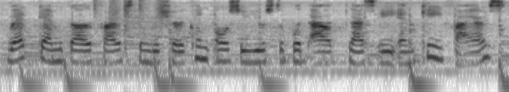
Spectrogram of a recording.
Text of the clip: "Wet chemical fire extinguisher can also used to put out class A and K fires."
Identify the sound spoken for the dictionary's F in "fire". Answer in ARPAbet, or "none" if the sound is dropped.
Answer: F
